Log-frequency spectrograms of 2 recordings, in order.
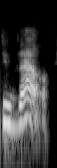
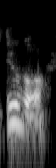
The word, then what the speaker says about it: Duvel: they want to argue with me how to pronounce dougal duval is not french it's not duvel if you want to call it do well you can but it's not french it's double and so a lot of times i'll just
